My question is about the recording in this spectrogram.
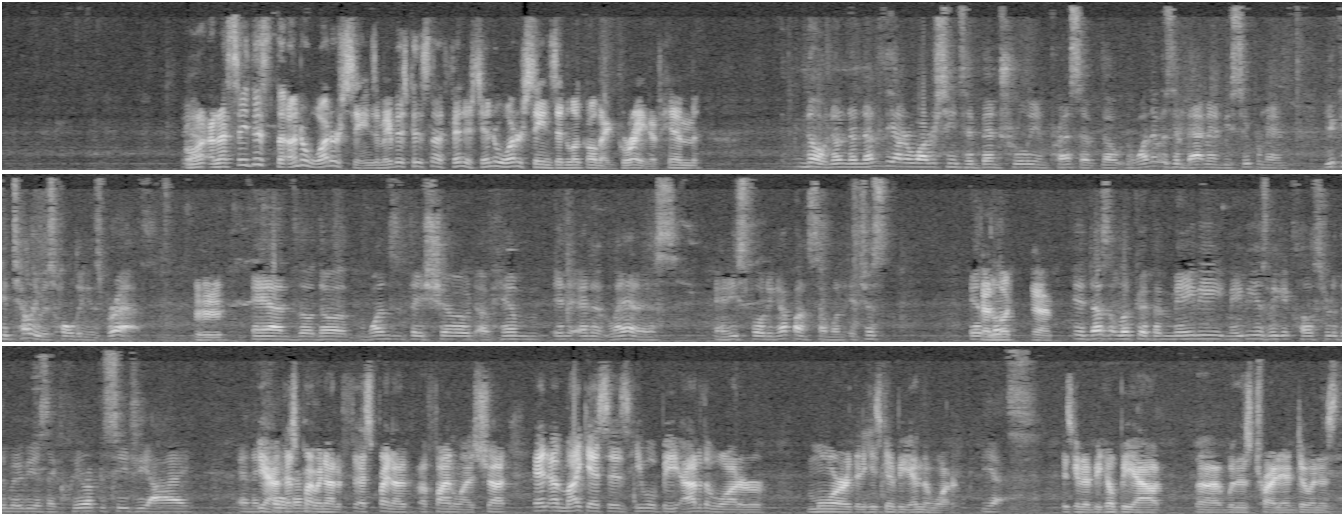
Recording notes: There were some issues with the audio recording this month, we apologize for the extra noise. My fault, the wrong mic was recording.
